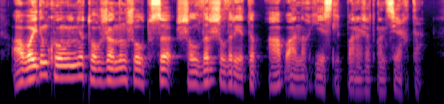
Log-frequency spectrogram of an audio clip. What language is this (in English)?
Kazakh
